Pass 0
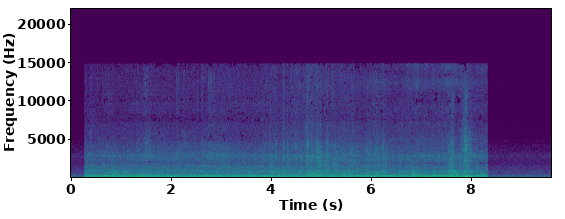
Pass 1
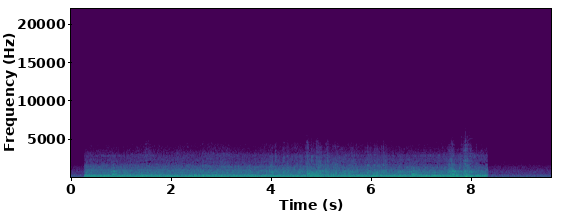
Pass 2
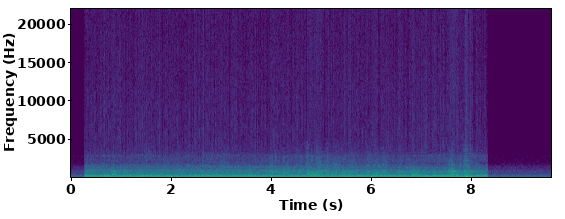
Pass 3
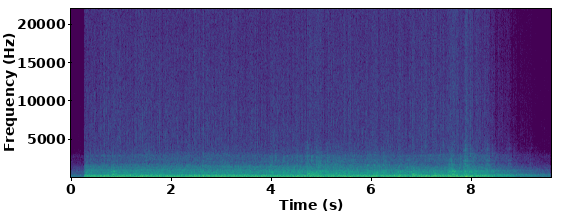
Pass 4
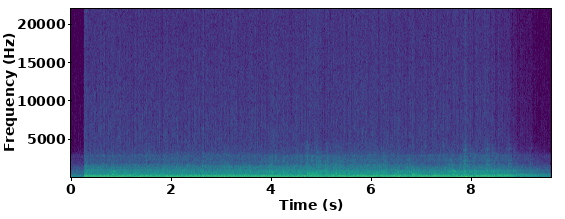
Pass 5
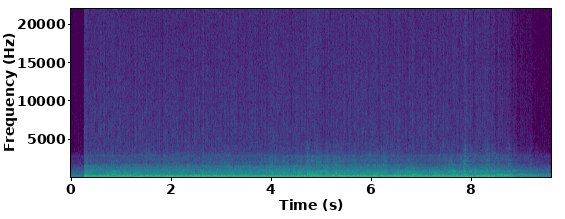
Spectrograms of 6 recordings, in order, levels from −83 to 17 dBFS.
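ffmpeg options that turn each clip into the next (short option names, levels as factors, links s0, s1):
-af "lowpass=1300,volume=0.562"
-af "acrusher=bits=7:mode=log:mix=0:aa=0.000001,volume=1.78"
-filter_complex "[0:a]asplit=5[s0][s1][s2][s3][s4];[s1]adelay=436,afreqshift=48,volume=0.398[s5];[s2]adelay=872,afreqshift=96,volume=0.135[s6];[s3]adelay=1308,afreqshift=144,volume=0.0462[s7];[s4]adelay=1744,afreqshift=192,volume=0.0157[s8];[s0][s5][s6][s7][s8]amix=inputs=5:normalize=0,volume=2.51"
-af "acompressor=threshold=0.0708:ratio=6,volume=2.24"
-af "flanger=delay=5.2:depth=3.3:regen=62:speed=0.25:shape=sinusoidal,volume=1.26"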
